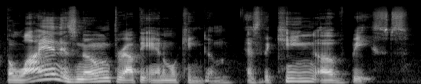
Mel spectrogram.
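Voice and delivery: plain reading voice

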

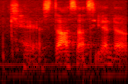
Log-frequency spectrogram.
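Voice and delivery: hushed, low whisper; nervous whisper. Real, not acted. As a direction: whisper warily to someone creepy. Nervously addresses figure in game.

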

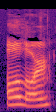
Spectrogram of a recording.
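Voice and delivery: ordinary talk

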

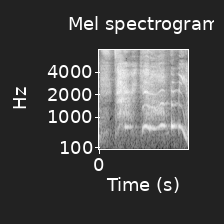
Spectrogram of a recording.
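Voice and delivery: squealed scream at reduced volume; retold scream. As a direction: reenact a shriek, thin and high. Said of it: "I just screamed".

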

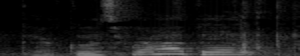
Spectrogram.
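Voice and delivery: ordinary delivery

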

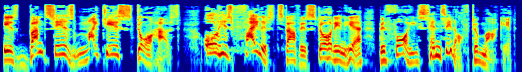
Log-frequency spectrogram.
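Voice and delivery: high, showy presentation; proudly proclaiming. A narrator's reading. Fox shows Badger Bunce's storehouse, proudly proclaiming. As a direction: present it like a treasure. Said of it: "proclaimed Mister Fox".

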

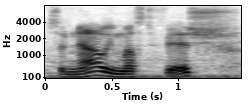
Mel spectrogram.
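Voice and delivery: ordinary talk

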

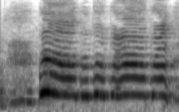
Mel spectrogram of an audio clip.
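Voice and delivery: high, slow, laughing whoops; mock crowd cheering through laughter; laughing cheers. Drivers cheering from their cars, slow laughing whoops. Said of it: "People are going".

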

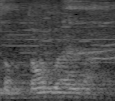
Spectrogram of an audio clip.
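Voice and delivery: ordinary talk

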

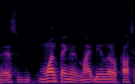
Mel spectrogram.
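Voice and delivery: ordinary talk, nothing marked

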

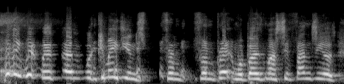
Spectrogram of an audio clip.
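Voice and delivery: high-pitched, stumbling fan introduction; starstruck gushing. Retold or imitated. Two comedians introducing themselves to their hero, gushing. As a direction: trip over your words, thrilled to meet him.

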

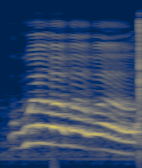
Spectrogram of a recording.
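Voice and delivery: high, loud burst of amazement; stunned whoa. Pretend. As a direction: blurt it out like the news just floored you. Stunned by a casual bombshell.

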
